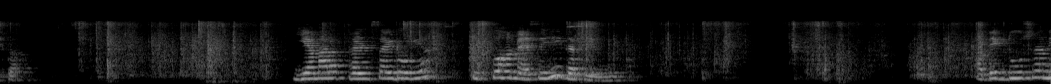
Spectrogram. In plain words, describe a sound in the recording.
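Newspaper rustles and crinkles as it is folded.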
